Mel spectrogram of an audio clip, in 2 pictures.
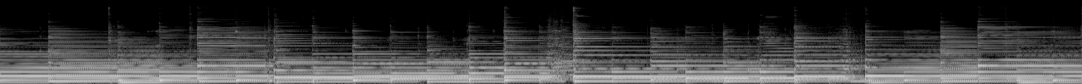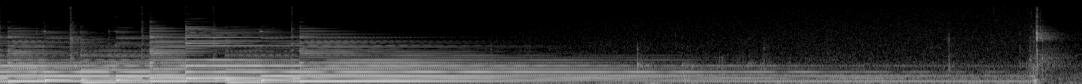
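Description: Slow fingerstyle acoustic guitar rendition of "Joy To The World", with steady plucked notes and chords ringing clearly, played alone without talk, ending in a sustained chord that fades out.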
